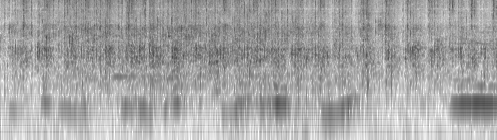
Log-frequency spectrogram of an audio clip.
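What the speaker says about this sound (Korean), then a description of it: "좀 많이들 같이 함께 좀 박수를 쳐주시면" An audience at a film screening with a talk session applauds steadily, a dense sustained clatter of many hands, loud and even, with a voice speaking over it.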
